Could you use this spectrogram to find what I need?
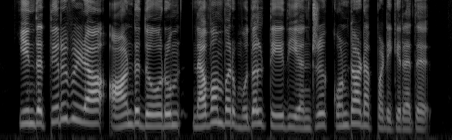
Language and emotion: Tamil, neutral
